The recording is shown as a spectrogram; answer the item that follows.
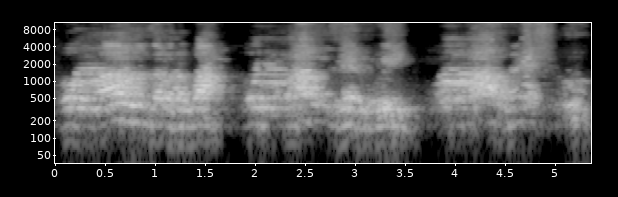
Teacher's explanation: দুই ঠোঁটের মাঝখানের ফাঁক থেকে আদায় হবে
